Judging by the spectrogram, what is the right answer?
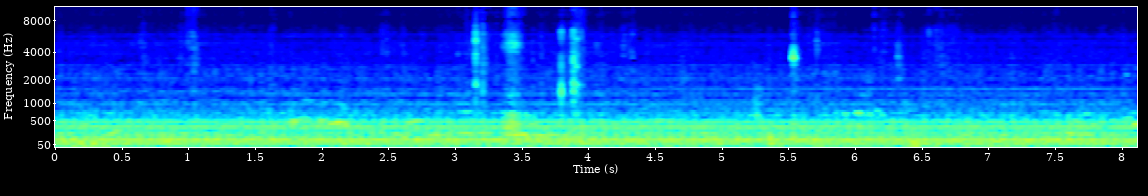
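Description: Raw leafy greens being bitten and chewed, with a few crisp crunches about three seconds in and one near the middle, over a steady low hum.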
